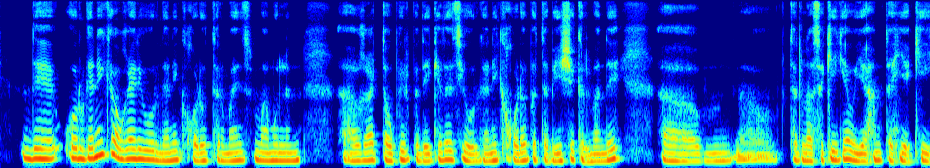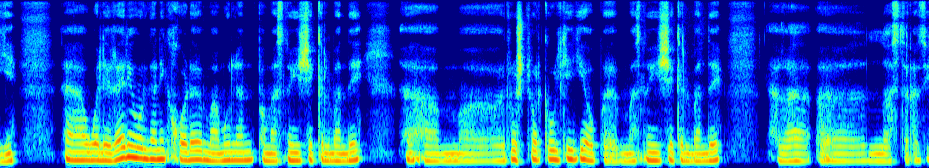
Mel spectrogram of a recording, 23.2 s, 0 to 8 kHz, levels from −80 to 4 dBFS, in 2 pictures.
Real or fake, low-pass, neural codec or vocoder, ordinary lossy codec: real; none; none; none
